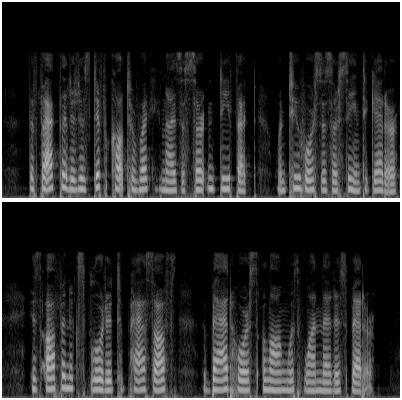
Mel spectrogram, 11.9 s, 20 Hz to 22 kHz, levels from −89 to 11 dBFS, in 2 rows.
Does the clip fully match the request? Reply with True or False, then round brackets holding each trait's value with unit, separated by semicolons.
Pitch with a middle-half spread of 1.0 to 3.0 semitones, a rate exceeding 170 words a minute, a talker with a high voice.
False (2.4 semitones; 160 wpm; 195 Hz)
